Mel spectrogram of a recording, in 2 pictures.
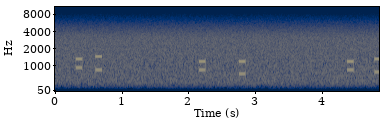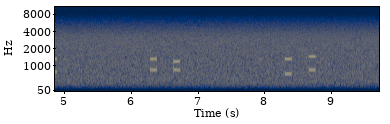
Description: DTMF, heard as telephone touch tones, dialled by hand, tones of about 100 ms, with phone line noise. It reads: 09 71 75 87 29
